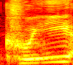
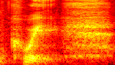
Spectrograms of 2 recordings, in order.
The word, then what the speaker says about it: Cui: I gotta say Kristen Cui, I think that's how you pronounce her last name. It's spelled C-U-I, so I pronounce it Cui.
